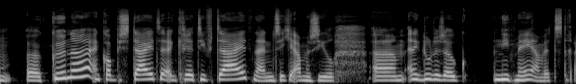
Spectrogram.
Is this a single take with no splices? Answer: no; 1 cut; at 3.3 s

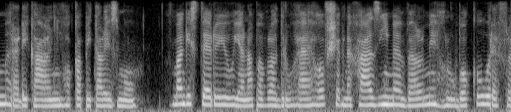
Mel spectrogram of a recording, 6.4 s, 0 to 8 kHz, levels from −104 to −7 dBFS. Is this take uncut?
no; 1 cut; at 1.9 s

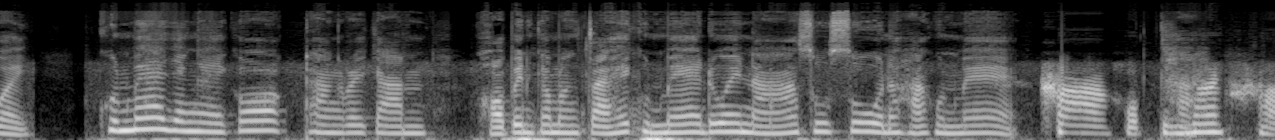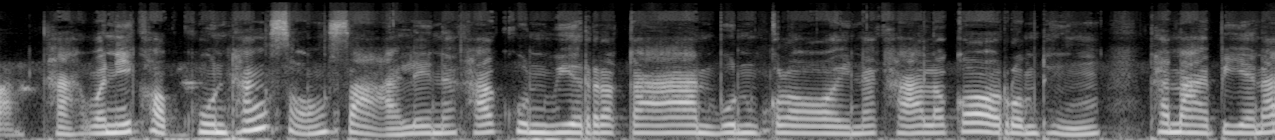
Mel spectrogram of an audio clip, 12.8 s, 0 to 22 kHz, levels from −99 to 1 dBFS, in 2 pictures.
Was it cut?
yes; 1 cut; at 5.2 s

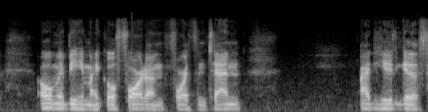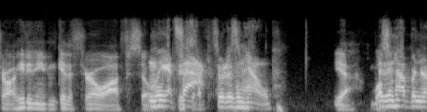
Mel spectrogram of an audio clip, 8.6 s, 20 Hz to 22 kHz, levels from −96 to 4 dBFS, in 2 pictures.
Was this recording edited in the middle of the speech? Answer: no; 0 cuts

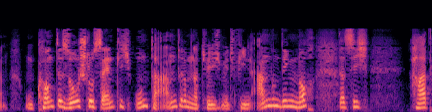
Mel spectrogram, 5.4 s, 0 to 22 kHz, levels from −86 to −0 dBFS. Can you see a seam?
yes; 1 cut; at 4.2 s

